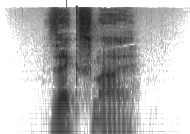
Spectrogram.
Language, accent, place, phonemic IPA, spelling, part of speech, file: German, Germany, Berlin, /ˈzɛksmaːl/, sechsmal, adverb, De-sechsmal.ogg
- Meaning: six times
